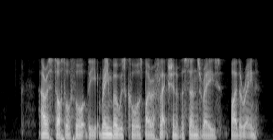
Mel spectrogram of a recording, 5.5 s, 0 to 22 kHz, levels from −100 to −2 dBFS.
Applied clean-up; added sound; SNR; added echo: none; none; none; none.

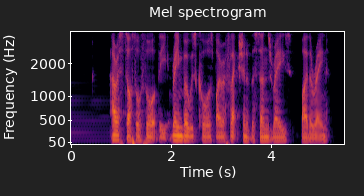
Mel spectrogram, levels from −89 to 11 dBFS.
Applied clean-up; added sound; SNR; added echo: classical method log-MMSE.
